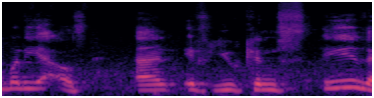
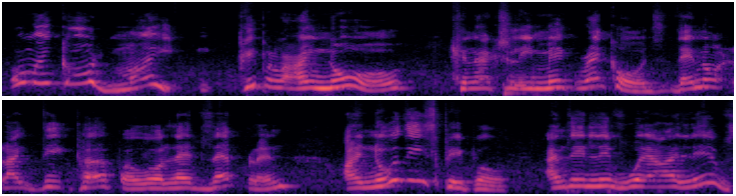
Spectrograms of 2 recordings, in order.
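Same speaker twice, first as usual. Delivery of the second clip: high, louder burst of amazement; amazed; 4 semitones higher, 3 dB louder than usual. Retold or imitated. Young fan realizing his friends make records, excited. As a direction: gush as if it's unbelievable.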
